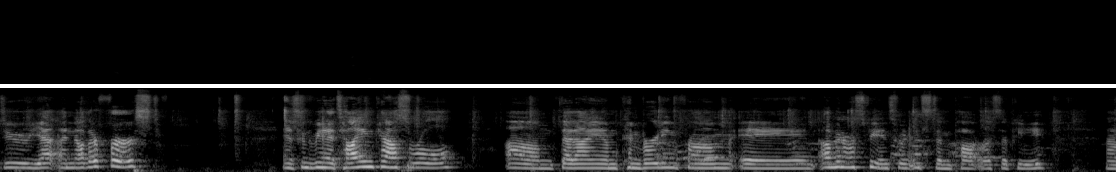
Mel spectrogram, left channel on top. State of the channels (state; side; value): silent; left; 56 dB below the other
